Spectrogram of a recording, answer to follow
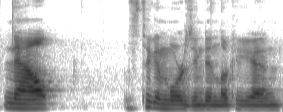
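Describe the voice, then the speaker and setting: A man's voice: medium pitch, fairly even intonation, moderate pace, smooth. A man giving casual live hurricane commentary, thinking aloud and talking informally to his viewers. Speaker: livestream weather commentator.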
